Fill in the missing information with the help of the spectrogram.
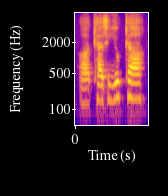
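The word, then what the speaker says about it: Kazuchika: one of the comments was at number 5, Kazuyuka Okada. Yes. Did I pronounce his first name right?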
